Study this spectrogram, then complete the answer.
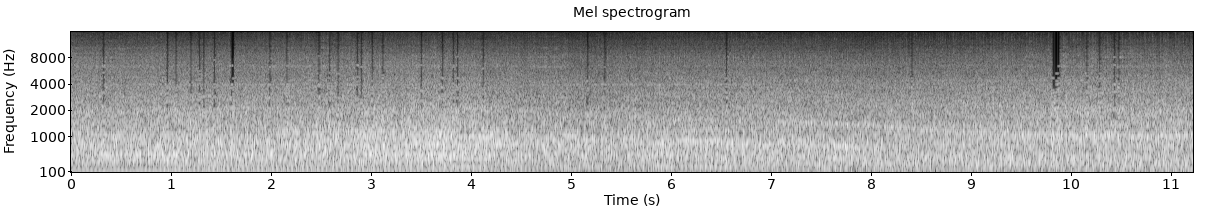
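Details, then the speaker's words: Neglected Craftsman YT4000 twin-cylinder riding mower, started with a booster on a dead battery. It runs fairly steady, then the low firing note drops away; it needs full choke on every restart. The owner suspects the idle jet in the carb. "Alright guys, so every time I would turn it off and crank it, I would have to give it full choke again. And after it busts off the first time, really you shouldn't even have to use the choke."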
